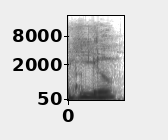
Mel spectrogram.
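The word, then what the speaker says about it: Bryan Gil: And Brian Heel, I think that's how you say his name. Brian Heel, that's how you pronounce it. You don't say Gill? No, it's Hill.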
